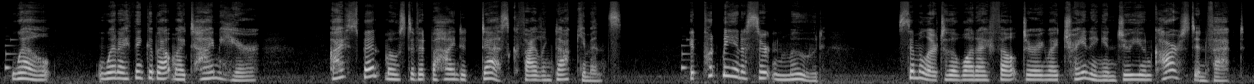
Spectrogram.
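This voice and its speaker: A woman voicing a gentle, dutiful, reserved half-spirit maiden in a game, polite and soft-spoken. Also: a little high, expressive, moderate pace, a little hiss or hum, lightly acted.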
